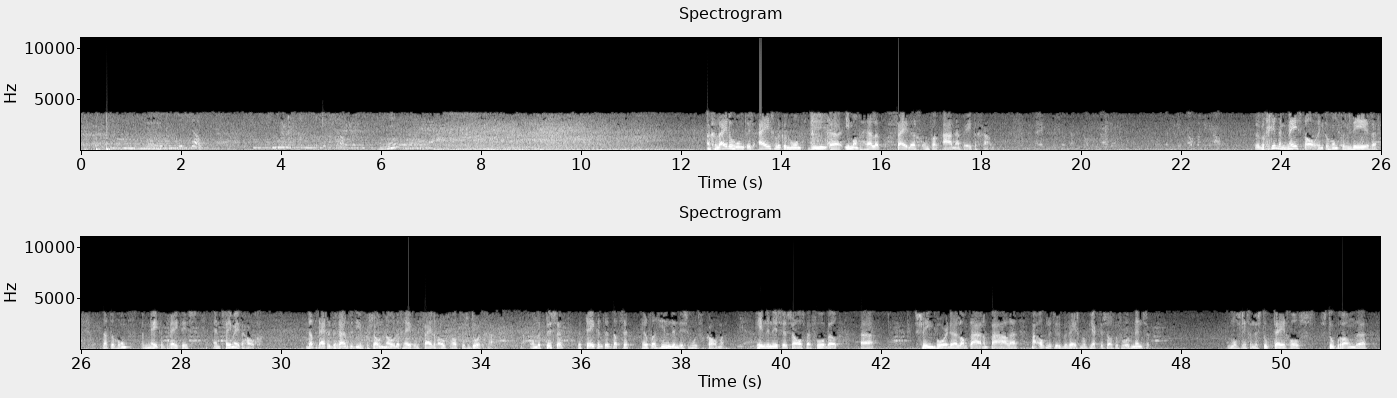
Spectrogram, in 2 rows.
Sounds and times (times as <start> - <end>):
Speech: 23.5 - 29.6, 35.0 - 42.0, 42.7 - 47.4, 48.9 - 51.8.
